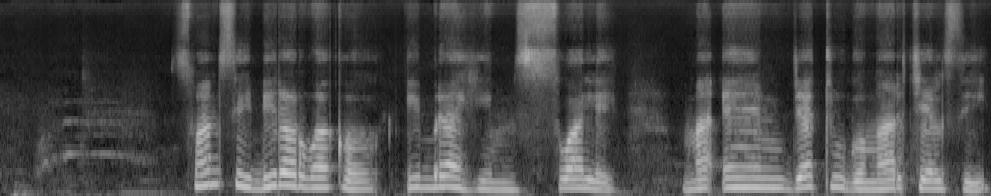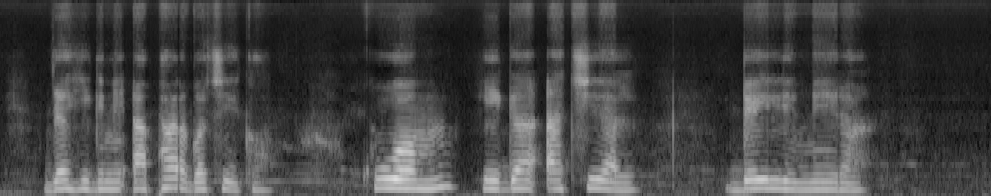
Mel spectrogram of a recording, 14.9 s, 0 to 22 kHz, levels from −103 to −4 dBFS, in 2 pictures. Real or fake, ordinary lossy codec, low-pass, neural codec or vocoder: fake; none; none; codec, 44.1 kHz, 2.6 kbps, SNAC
